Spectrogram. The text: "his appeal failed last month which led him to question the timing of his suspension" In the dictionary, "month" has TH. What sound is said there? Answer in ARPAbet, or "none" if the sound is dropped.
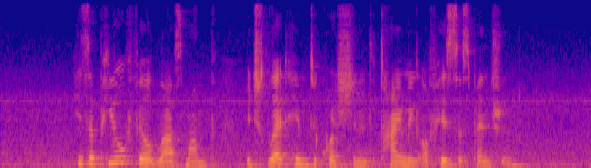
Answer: TH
